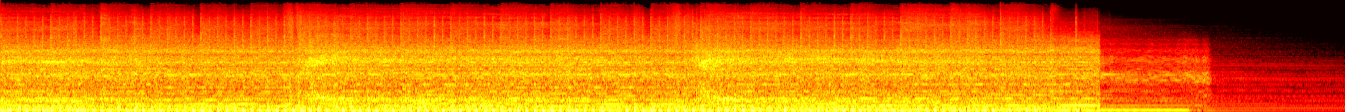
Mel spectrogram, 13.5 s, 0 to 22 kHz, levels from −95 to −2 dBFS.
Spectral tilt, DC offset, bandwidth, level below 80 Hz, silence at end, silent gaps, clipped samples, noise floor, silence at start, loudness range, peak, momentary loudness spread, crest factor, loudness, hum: -4.5 dB/octave; under 0.1%; 18 kHz; -22 dBFS; 1.35 s; none; under 0.1%; -51 dBFS; 0 s; 4 LU; -2 dBFS; 5 LU; 14 dB; -15 LUFS; none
